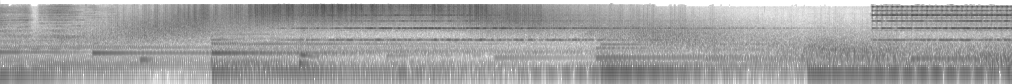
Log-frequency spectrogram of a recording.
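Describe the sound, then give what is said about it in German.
A telephone rings in the dark and wakes someone from sleep. The ringing is a bright, sustained electronic tone over steady droning tones, and it grows sharper near the end. “Das Telefon klingelte Clarence aus dem Schlaf.”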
